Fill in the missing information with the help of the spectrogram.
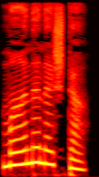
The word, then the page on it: ಮಾನನಷ್ಟ: kannada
